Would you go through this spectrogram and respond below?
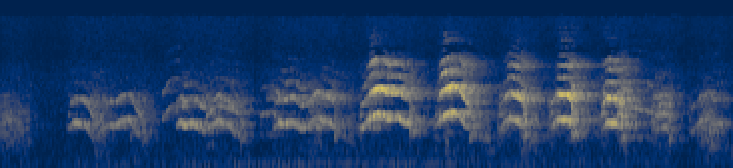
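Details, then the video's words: Puppies crying in drawn-out, wavering whines and yelps, several voices overlapping, growing louder and higher midway and pulsing roughly every half second, over a low background hum. "Crying Puppies"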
